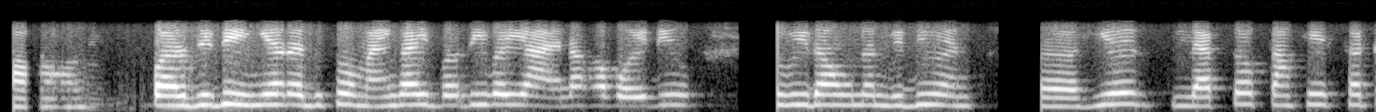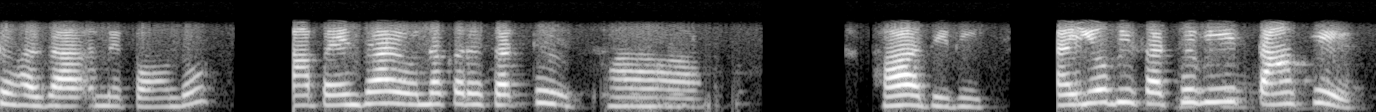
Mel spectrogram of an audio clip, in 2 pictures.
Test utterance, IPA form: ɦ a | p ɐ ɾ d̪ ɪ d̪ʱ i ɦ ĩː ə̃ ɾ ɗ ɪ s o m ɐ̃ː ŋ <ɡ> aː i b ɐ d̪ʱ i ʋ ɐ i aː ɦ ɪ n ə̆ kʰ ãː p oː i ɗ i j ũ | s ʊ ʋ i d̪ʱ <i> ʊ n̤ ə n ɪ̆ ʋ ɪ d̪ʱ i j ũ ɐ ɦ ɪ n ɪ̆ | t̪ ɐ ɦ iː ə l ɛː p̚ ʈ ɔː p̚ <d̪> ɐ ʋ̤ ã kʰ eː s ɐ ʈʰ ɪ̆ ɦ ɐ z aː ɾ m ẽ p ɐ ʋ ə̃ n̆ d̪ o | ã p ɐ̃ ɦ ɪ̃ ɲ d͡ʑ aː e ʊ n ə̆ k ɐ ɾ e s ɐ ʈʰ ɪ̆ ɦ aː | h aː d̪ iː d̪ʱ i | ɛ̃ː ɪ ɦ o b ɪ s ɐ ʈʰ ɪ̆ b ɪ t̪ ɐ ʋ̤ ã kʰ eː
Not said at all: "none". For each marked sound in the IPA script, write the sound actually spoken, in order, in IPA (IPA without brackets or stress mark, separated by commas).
ɡ, a, t̪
